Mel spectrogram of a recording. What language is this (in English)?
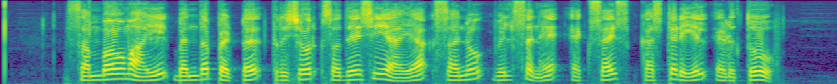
Malayalam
